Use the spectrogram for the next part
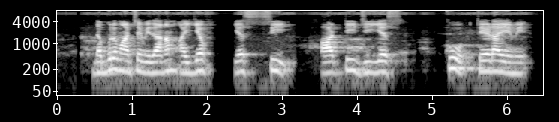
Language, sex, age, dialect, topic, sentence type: Telugu, male, 18-24, Southern, banking, question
